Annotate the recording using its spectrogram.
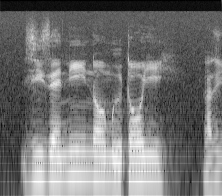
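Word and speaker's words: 事前: Đây là cái từ sự và chữ tiền đọc là jizen.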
